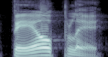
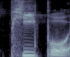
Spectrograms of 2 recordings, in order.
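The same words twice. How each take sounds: First: The word is read with Spanish letter sounds. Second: The word is said with English vowel sounds. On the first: The speaker calls it wrong. "I was still thinking in Spanish" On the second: The speaker calls it right. "you pronounce it as people in English"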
